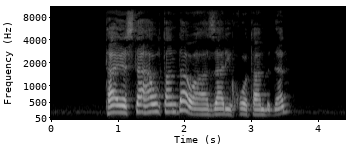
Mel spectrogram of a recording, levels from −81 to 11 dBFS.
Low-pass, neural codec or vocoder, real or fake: 9.9 kHz; none; real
